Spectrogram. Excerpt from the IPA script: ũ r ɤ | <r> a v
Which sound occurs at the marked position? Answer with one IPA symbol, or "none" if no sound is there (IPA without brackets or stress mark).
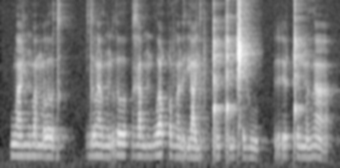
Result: ɣ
